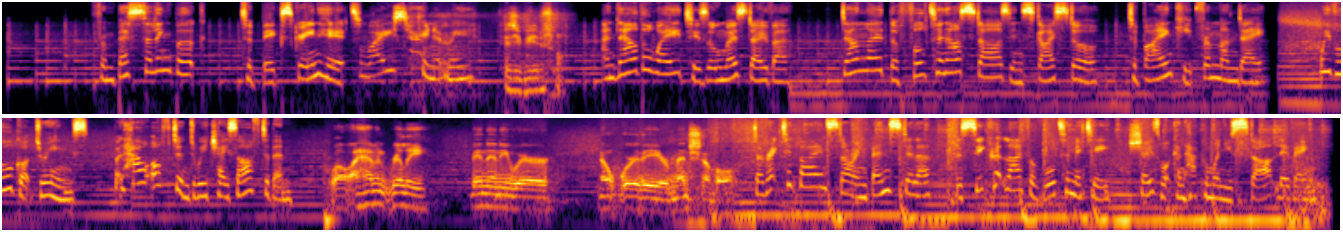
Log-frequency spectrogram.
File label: Promo style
